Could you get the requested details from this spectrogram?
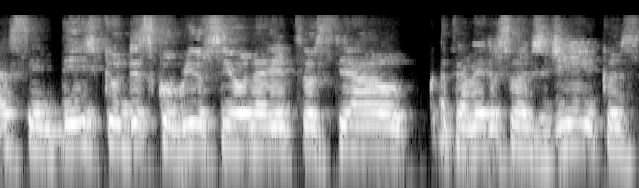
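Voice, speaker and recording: A woman's fairly low voice at a fairly slow pace. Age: 60s. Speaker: weight-loss program participant. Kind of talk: audio testimonial.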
